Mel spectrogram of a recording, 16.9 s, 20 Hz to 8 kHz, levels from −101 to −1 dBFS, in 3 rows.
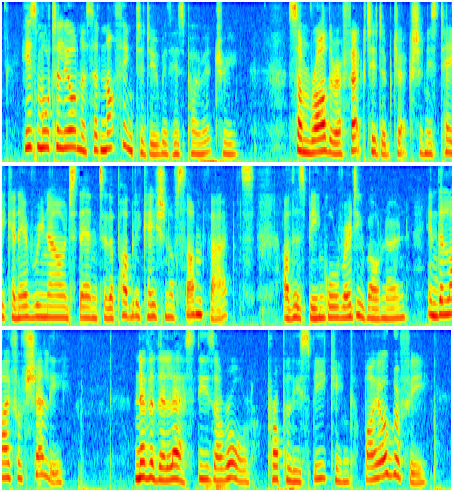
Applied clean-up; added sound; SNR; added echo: none; none; none; none.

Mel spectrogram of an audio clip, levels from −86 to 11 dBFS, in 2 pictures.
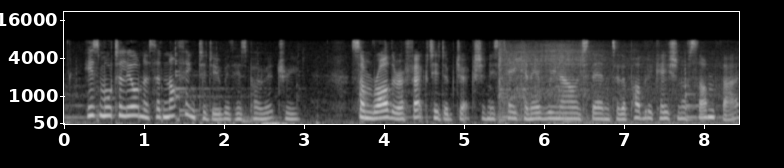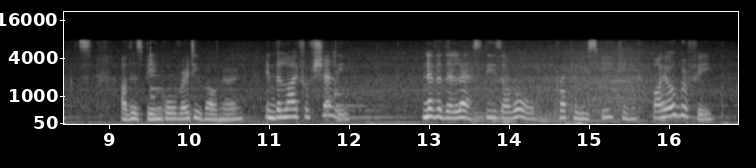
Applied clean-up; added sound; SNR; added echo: none; Engine starting + Keyboard (musical); 16 dB; none.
